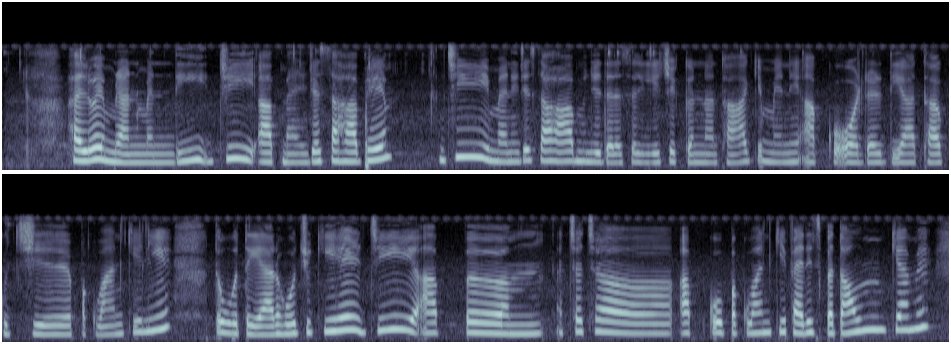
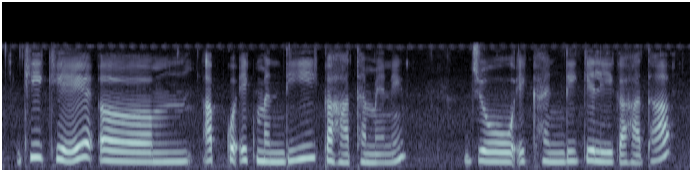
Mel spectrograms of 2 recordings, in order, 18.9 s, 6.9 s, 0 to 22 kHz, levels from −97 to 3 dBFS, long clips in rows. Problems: constant background noise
